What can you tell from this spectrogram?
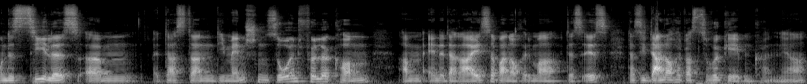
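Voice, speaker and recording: A man talks at a moderate pace with lively intonation. His pitch is very deep and low. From Baden, Germany (Karlsruhe). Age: 30s. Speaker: business coach. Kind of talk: casual interview chat. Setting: in a home apartment.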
